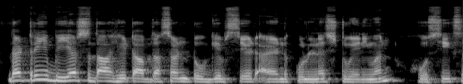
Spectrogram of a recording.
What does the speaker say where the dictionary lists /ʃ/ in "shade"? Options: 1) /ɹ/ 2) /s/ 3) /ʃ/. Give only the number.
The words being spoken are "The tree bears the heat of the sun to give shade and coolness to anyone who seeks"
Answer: 2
